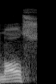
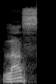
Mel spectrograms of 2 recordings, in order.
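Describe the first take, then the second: First: লস with rounded vowel and heavy s; full, heavy-ended লস; correct sad. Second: লাস with open a and light s; wrong thin s. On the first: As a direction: round লস into a thick s. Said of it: "সদটা উচ্চারণ করতে হবে". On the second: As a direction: say লাস flat-vowelled, plain s. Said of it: "লাস বললে হবে না". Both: Shown as a demonstration.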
